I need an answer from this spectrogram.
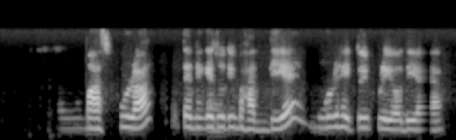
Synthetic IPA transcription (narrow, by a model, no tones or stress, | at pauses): maspuɹa | tɛnɛkɛzodibʱat̚dijɛmʊɹxejtʊjpɹijɔdija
